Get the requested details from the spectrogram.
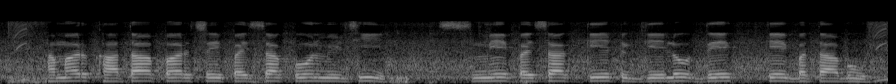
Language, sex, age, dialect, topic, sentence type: Maithili, female, 36-40, Angika, banking, question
